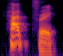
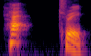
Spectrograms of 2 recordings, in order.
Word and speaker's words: hat trick: written, forgotten, that dog, that, আমি কিন্তু টি উচ্চারণ করে দ্যাট বলি নাই, that dog, hat trick, hat trick, হ্যাঁ হ্যাঁ, আমি জাস্ট একটা উচ্চারণে আটকে গেছি,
